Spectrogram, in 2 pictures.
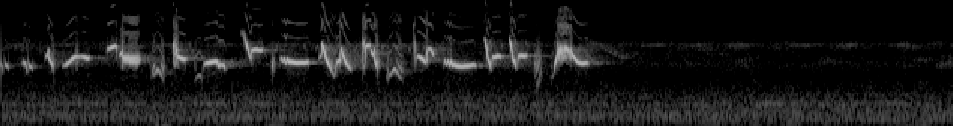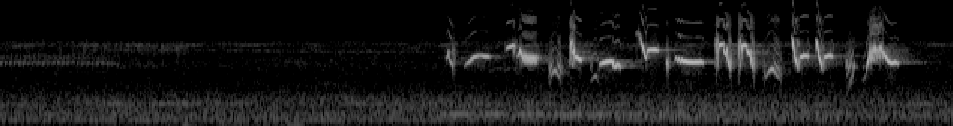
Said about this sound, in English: Our final species in this group is the orchard oriole. This is another bird with a purple finch-type warble. Listen, however, for a down-slurred weir near the end of the song.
